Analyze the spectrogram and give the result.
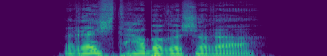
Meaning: inflection of rechthaberisch: 1. strong/mixed nominative masculine singular comparative degree 2. strong genitive/dative feminine singular comparative degree
- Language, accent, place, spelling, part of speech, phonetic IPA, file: German, Germany, Berlin, rechthaberischerer, adjective, [ˈʁɛçtˌhaːbəʁɪʃəʁɐ], De-rechthaberischerer.ogg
